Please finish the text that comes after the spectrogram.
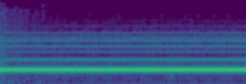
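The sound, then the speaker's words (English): A steady telephone ringing tone hums over the line as a phone call is placed, one continuous electronic buzz held at an even level for the whole moment, with no voices. “It's ringing.”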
